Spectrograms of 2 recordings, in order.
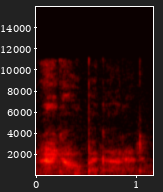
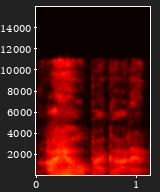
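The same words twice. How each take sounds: First: Fast breathy whisper to self; quick nervous whisper. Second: Said in the usual way. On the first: Real, not acted. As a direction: whisper it as a hopeful aside. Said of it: "repeated softer". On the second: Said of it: "whisper take".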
